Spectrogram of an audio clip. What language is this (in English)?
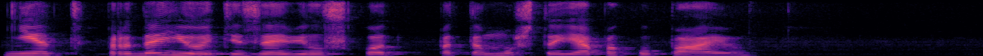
Russian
